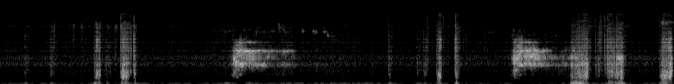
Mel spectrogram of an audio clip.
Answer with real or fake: fake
